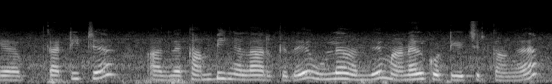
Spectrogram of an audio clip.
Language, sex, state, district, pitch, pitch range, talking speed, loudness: Tamil, female, Tamil Nadu, Chennai, 215 Hz, 200-250 Hz, 110 wpm, -15 LUFS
